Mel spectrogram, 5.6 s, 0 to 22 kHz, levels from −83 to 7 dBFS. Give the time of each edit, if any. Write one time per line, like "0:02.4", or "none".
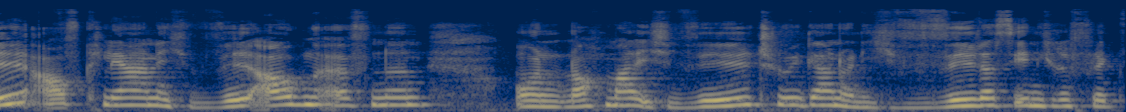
none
